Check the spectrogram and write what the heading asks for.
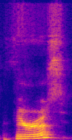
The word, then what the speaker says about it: Tharos: So the first guide that's coming through is Theros. His name is spelled Tharos.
